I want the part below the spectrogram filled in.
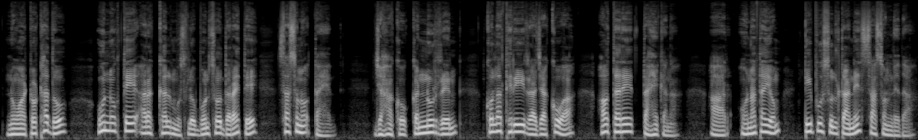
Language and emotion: Santali, neutral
